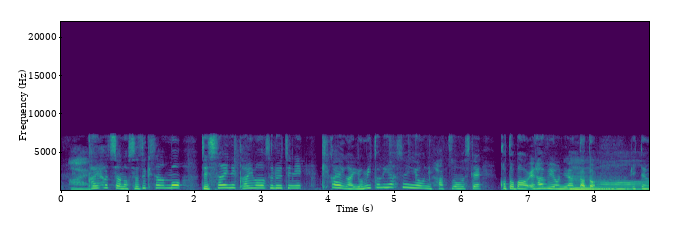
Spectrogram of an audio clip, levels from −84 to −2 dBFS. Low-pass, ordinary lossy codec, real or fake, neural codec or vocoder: 7.2 kHz; none; real; none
